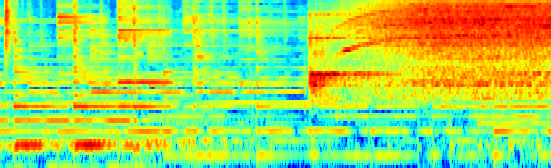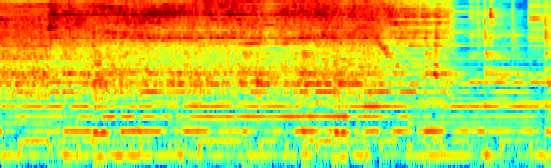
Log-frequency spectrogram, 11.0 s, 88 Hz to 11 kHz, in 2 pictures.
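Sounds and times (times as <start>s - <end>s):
acoustic guitar music: 0.0s - 3.3s, 4.3s - 11.0s
saw cutting wood: 3.1s - 10.2s
miter saw whining: 3.1s - 10.3s.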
